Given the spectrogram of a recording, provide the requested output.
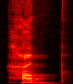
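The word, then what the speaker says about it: حب: Heb dis hab encore nab dis hob. Comment ? Hob. Hob. Voilà. Encore hob.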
